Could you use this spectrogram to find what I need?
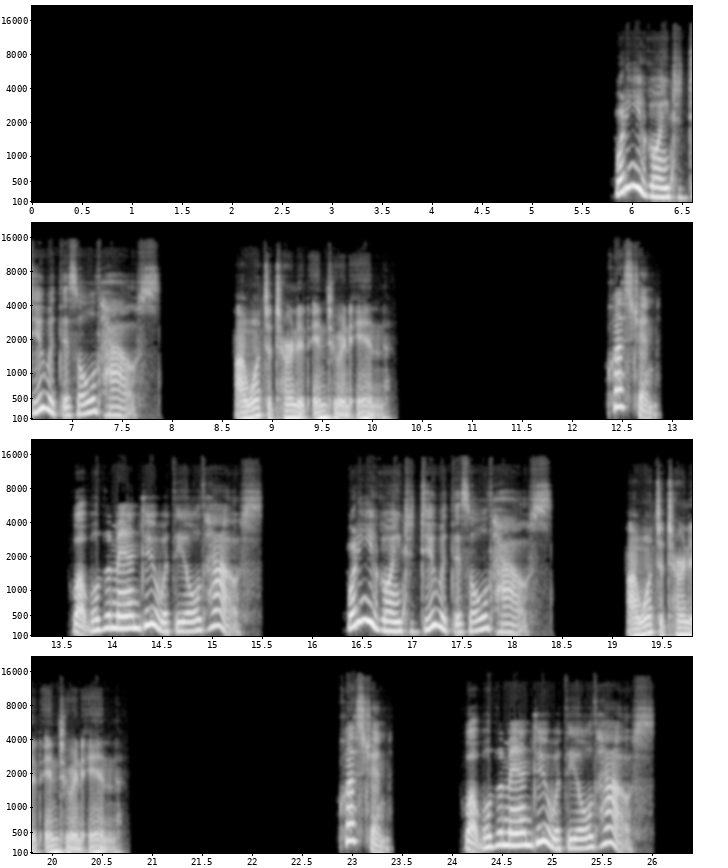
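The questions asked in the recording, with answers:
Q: What will the man do with the old house?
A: Turn it into an inn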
